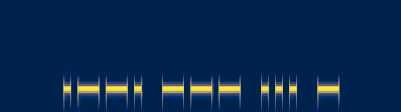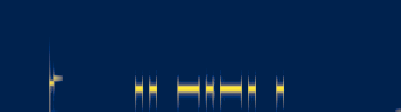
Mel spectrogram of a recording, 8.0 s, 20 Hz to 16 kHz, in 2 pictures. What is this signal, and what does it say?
Morse code, heard as a keyed tone, about 17 wpm, 700 Hz. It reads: POST ICE
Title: Sentences from Top 1000 Words - New Word Drill - 17wpm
